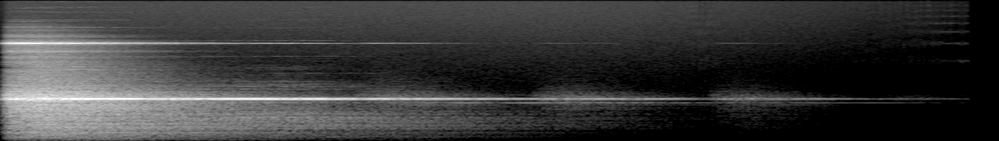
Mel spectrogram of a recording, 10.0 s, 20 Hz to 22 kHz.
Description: X_BasicBells-D#4-mf.wav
